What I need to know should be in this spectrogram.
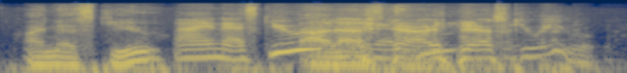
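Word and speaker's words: Ionescu: It's Inescu. Inescues. I ask you evil. It's spelled I O N E S U. I'm just uh imagining the O is silent.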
